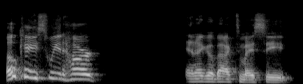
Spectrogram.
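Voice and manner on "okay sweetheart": put-on high, sweet old-lady voice; a lightly voiced old woman soothing him; elderly lady. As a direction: pat him on the head with it. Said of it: "One of the ladies ... said".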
